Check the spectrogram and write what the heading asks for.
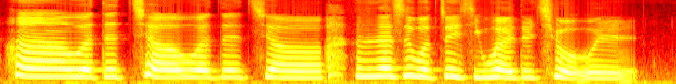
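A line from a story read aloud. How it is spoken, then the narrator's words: Crying. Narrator (Chinese): 慢慢龟哭着说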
